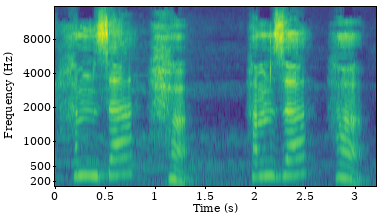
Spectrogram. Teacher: जो हलक का नीचे हिस्सा है ना, थ्रोट से थोड़ा ऊपर, ठीक है, वहाँ से हमजा हा, हमजा हा, इस तरीके से आवाज़ आती है।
